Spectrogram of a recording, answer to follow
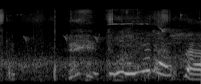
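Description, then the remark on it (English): A dog whimpers while being carried, a string of thin, wavering whines that slide up and down in pitch, rising toward the end over a faint background hiss. “Or, actually, I'm losing weight just carrying this damn dog.”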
